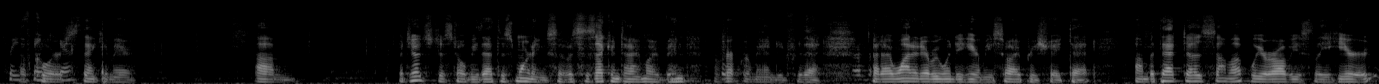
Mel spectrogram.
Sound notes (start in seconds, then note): 0.9 rustling sound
